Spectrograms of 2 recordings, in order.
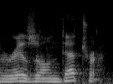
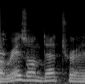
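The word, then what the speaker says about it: raison d'être: You left out that I was corrected in the pronunciation of raison d'etre, which Raison d'etre.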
